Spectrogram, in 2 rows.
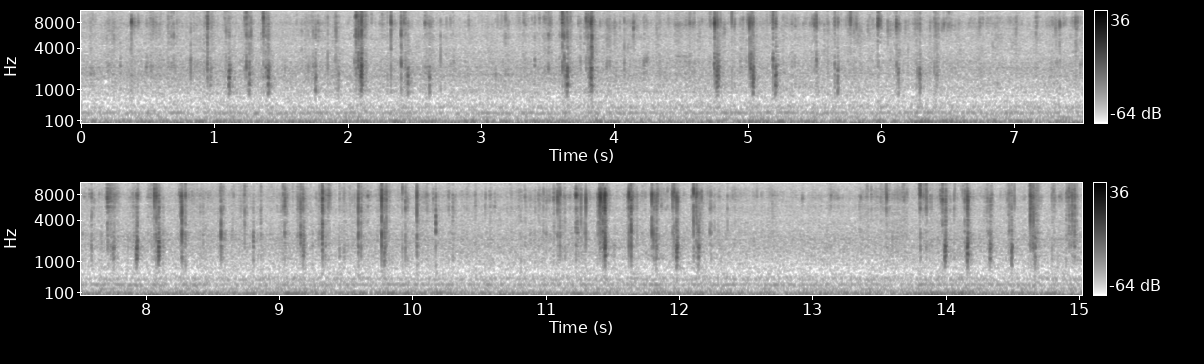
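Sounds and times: guinea pig crunching lettuce: 0.0s - 15.0s
low steady hum: 0.0s - 15.0s.

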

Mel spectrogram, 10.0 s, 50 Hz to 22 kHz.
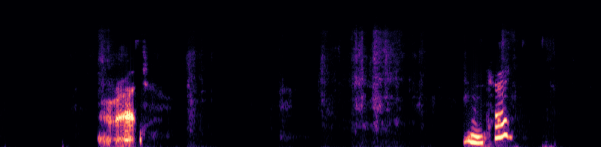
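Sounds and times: rustling of leaves and stems: 0.4s - 10.0s.

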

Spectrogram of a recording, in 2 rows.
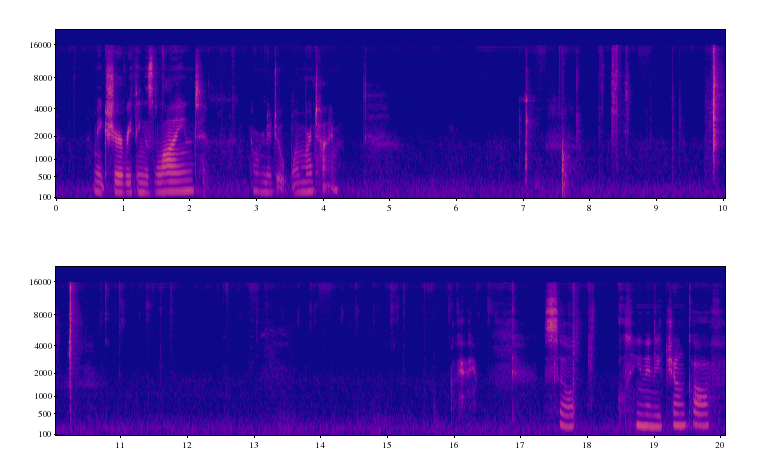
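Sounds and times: faint room hum: 0.0s - 20.0s.

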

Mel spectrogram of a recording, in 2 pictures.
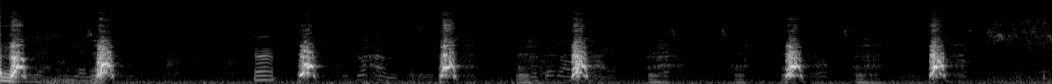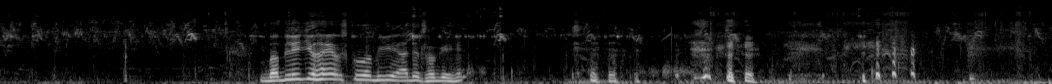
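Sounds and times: dog barking: 0.0s - 0.4s, 1.0s - 1.3s, 3.0s - 3.3s, 4.4s - 4.7s, 5.7s - 6.0s, 7.8s - 8.2s, 9.3s - 9.6s.

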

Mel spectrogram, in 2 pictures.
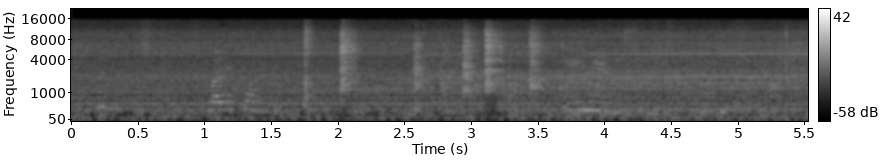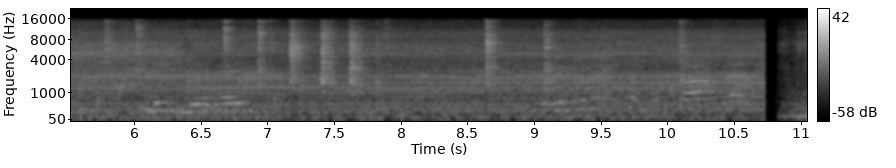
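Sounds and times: electric fan whooshing: 0.0s - 11.0s.

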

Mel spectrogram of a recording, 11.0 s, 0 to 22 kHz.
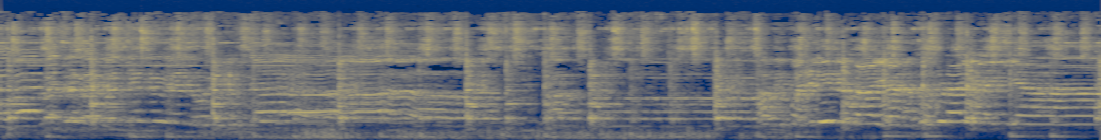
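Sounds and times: steady percussion beat: 0.0s - 11.0s.

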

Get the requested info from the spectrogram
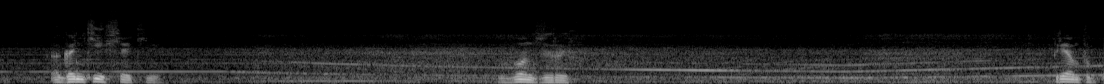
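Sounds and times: distant air-raid siren wailing: 0.0s - 11.0s
second siren tone gliding upward: 0.0s - 11.0s.

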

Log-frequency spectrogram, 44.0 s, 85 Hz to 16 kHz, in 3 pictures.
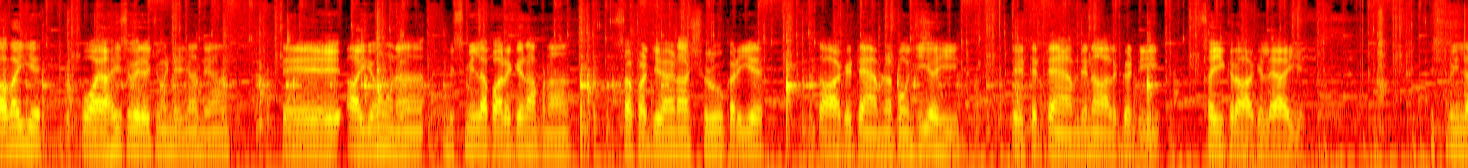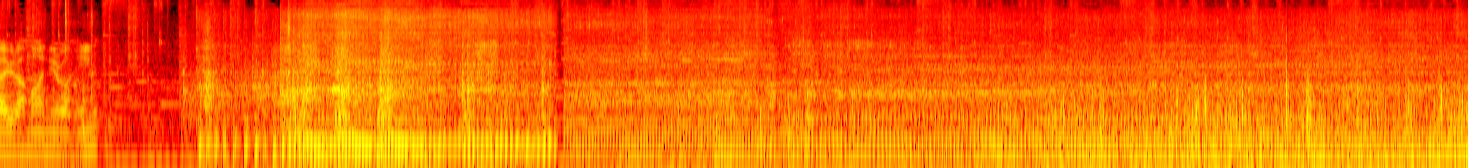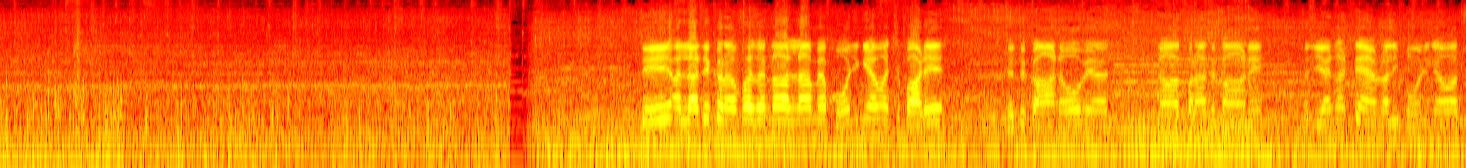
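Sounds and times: motorcycle engine running: 16.5s - 44.0s
wind and road noise: 16.5s - 44.0s.

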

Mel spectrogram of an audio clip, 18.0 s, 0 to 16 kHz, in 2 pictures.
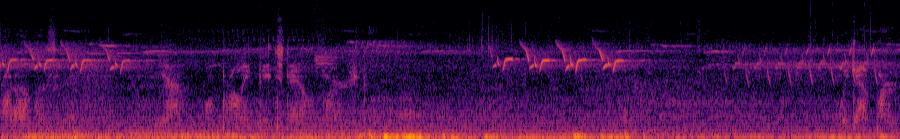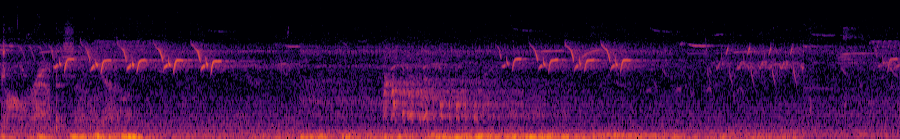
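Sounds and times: turkey gobbling: 12.8s - 13.8s.

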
